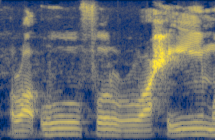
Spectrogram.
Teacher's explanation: ادغام بغیر گننے کے ہوگا کیونکہ را اور لام میں گنہ نہیں ہوتا ہے · را موٹا ہوگا کیونکہ را پر زبر ہے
